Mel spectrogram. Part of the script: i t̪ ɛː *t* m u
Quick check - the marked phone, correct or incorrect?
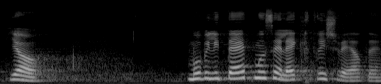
correct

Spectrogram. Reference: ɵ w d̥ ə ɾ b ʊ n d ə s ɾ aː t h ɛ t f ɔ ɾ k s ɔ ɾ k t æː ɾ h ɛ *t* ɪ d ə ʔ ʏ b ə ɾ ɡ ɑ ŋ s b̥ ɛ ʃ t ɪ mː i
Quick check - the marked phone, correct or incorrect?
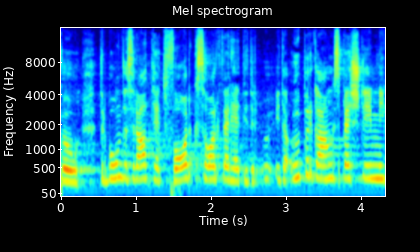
correct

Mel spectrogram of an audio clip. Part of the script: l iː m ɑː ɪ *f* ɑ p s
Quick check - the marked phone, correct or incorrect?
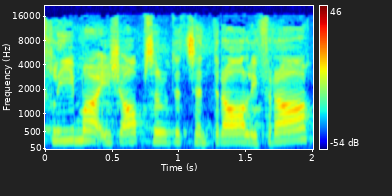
incorrect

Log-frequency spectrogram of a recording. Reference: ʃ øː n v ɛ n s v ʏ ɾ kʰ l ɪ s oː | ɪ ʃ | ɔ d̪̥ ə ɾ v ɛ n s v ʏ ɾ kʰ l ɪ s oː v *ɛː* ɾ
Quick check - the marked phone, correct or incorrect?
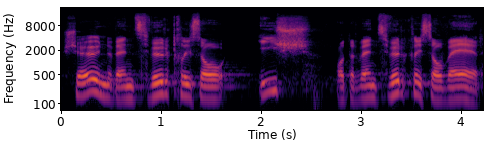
correct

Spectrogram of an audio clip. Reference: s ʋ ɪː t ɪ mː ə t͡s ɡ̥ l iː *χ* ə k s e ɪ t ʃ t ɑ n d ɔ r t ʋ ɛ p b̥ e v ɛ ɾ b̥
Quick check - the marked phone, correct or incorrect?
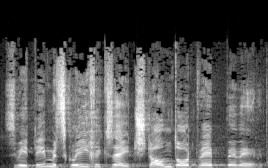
correct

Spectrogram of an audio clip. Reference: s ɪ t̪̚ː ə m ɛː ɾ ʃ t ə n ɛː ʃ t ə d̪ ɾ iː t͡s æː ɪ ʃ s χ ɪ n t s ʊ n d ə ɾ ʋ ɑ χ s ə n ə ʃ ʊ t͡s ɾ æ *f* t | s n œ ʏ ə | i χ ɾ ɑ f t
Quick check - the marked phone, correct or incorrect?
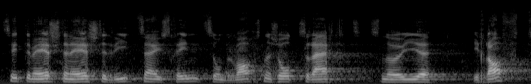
incorrect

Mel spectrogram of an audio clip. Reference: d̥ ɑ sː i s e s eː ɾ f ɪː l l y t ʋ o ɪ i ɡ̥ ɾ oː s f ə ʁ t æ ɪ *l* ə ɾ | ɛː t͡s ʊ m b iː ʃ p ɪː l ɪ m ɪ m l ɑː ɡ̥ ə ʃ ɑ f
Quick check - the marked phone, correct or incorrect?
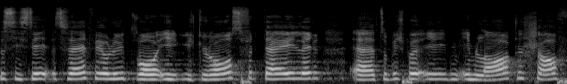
correct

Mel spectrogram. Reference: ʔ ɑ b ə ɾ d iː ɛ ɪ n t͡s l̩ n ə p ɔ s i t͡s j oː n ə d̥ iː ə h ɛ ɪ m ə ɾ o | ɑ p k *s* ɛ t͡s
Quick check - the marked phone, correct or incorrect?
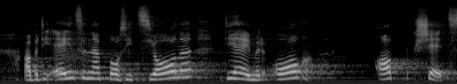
incorrect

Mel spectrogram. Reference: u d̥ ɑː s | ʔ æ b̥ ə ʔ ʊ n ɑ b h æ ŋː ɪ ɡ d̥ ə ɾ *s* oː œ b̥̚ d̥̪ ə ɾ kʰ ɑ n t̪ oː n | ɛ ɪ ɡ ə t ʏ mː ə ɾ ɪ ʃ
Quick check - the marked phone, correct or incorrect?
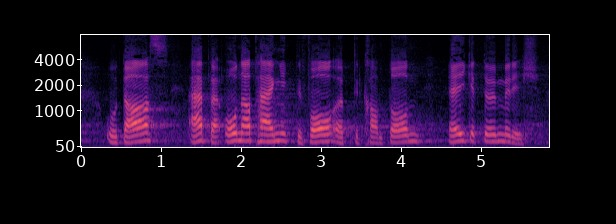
incorrect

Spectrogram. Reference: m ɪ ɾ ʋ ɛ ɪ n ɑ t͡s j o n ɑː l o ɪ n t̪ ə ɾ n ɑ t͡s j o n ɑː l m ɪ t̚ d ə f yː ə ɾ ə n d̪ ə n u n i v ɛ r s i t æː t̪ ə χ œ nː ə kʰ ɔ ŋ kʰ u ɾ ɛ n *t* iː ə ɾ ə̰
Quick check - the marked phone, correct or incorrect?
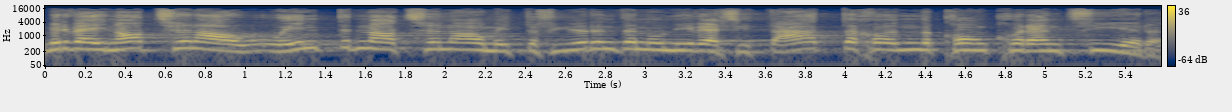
incorrect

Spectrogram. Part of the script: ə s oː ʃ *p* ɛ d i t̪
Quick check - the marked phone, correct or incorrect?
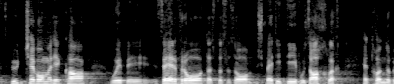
correct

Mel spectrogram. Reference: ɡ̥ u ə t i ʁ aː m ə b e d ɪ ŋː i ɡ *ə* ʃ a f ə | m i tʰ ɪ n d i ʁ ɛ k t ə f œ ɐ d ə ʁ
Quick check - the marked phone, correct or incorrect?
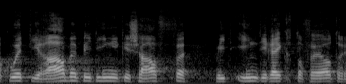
correct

